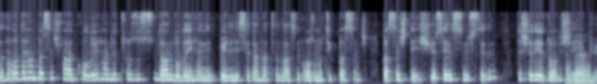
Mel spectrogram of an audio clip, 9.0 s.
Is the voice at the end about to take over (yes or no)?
no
